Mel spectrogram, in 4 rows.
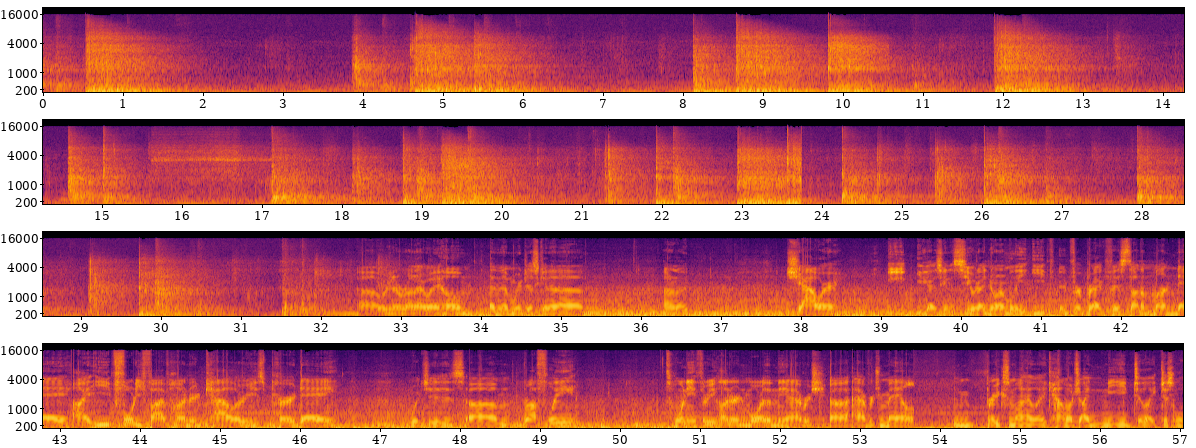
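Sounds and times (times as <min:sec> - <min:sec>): basketball bouncing on wooden floor: 0:08.2 - 0:11.0, 0:21.2 - 0:27.0.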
